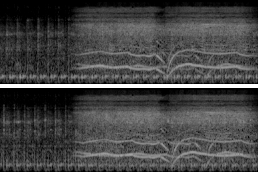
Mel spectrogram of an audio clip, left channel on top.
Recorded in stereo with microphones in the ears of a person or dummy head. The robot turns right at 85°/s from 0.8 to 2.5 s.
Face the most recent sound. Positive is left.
No sound to turn to.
